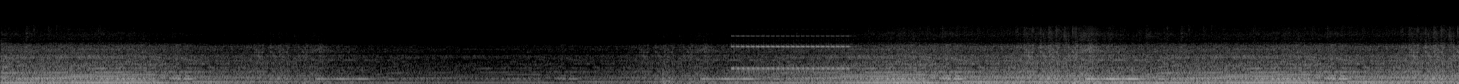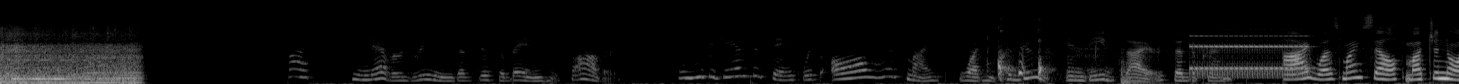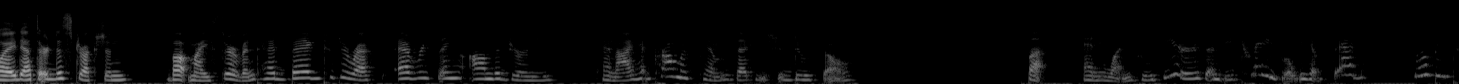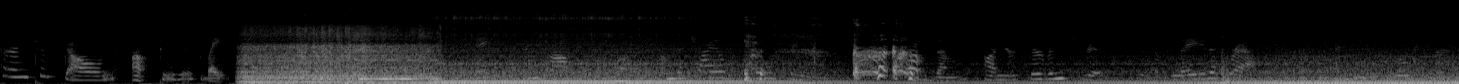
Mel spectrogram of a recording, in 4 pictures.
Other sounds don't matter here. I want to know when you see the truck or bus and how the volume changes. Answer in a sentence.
You can hear the truck or bus from 0.0 to 16.1 s, getting quieter then louder; and from 46.1 to 58.3 s, getting quieter then louder.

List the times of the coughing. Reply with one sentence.
The coughing can be heard from 24.4 to 25.6 s and from 51.2 to 53.0 s.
